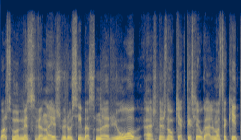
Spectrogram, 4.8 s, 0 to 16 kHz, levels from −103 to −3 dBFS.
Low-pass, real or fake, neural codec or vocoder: 14.4 kHz; fake; codec, 44.1 kHz, 7.8 kbps, Pupu-Codec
